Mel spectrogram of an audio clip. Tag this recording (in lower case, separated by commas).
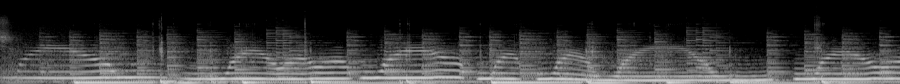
playing theremin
